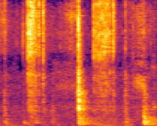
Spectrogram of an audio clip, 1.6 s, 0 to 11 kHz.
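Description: A ratchet wrench with a 10 mm socket loosens bolts near the radiator while a car headlight is being removed, giving three short bursts of rapid metallic clicking that stand out clearly with no voices.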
